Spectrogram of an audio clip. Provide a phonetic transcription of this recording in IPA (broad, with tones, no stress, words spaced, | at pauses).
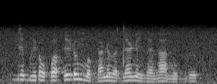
ɡe˦bi˨˦ɽo˨ɓʌ˦ ʔi˦ɽɯ˦ mo˨ɡɽa˦ɳɯ˨ə̯ dɛ˦ ɳi˨ðɛ˨ða˦˨ ðu˨bɯ˦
